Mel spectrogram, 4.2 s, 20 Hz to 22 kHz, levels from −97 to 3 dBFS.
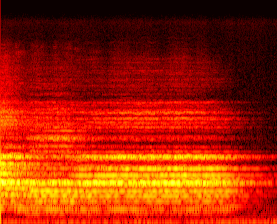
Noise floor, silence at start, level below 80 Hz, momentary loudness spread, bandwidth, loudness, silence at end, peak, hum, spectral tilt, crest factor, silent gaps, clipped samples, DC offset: -44 dBFS; 0 s; -56 dBFS; 9 LU; 9.4 kHz; -22 LUFS; 0.25 s; -6 dBFS; none; -4.5 dB/octave; 16 dB; none; under 0.1%; under 0.1%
